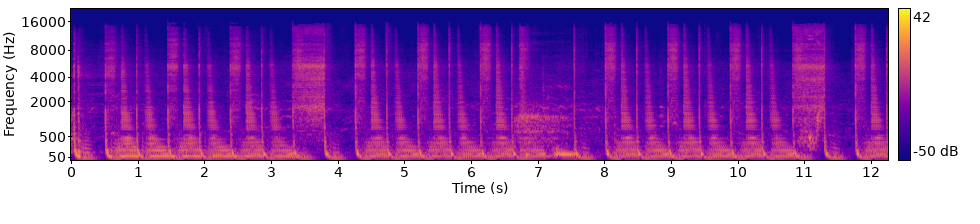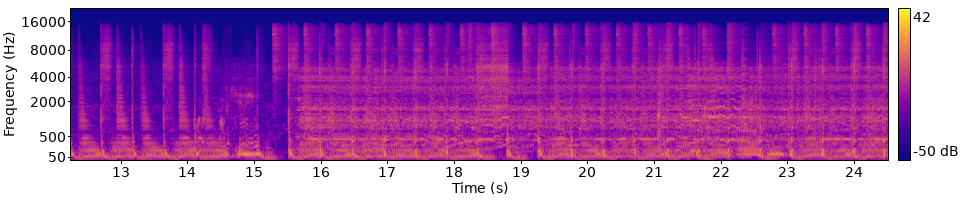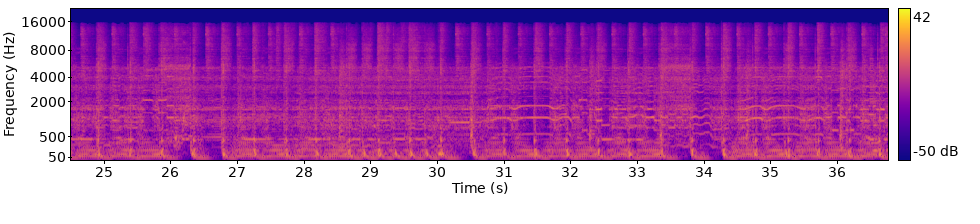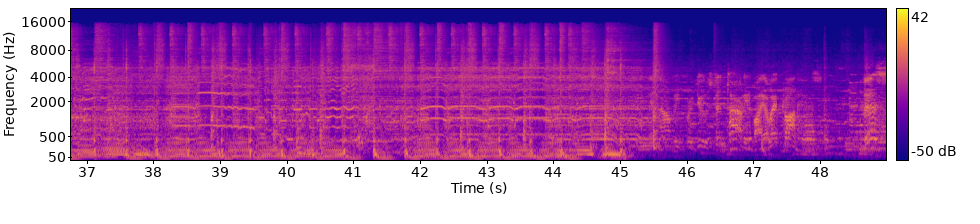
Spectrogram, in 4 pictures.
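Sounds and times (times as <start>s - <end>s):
drum kit: 0.0s - 45.8s
electronic backing: 0.0s - 48.9s
electric guitar: 15.6s - 46.0s.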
